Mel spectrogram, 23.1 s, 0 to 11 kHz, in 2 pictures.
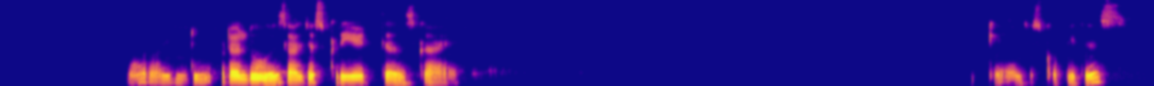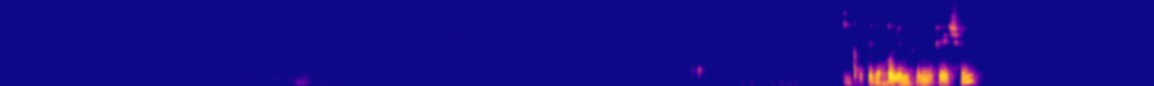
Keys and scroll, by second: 2.4 super+c, 4.4 super+e, 8.1 super+e, 8.1 super+z, 8.8 super+z, 9.3 super+e, 11.8 super+c, 14.0 super+e, 21.2 super+c, 22.3 super+c.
